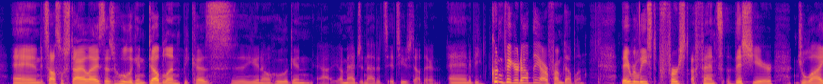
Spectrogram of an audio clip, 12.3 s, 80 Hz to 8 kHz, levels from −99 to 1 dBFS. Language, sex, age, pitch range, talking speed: English, male, 40-59, 120-155 Hz, 175 wpm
